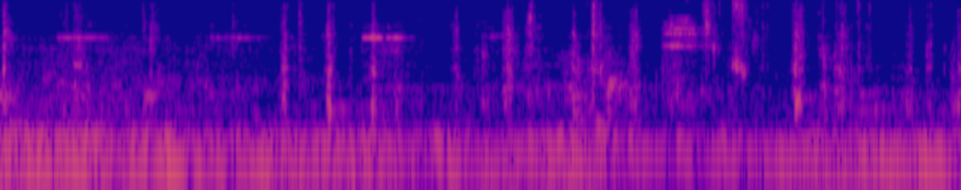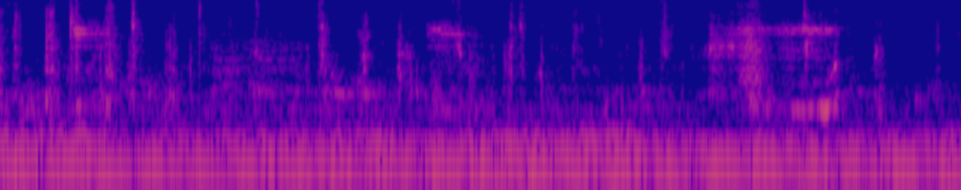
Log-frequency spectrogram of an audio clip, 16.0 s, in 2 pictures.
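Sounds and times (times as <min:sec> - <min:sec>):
chewing and crunching food: 0:00.0 - 0:16.0.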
